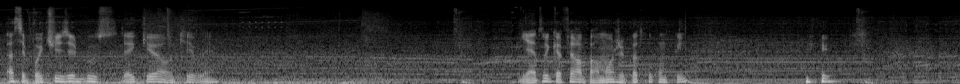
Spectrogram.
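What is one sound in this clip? A racing car engine hums steadily in a video game.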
